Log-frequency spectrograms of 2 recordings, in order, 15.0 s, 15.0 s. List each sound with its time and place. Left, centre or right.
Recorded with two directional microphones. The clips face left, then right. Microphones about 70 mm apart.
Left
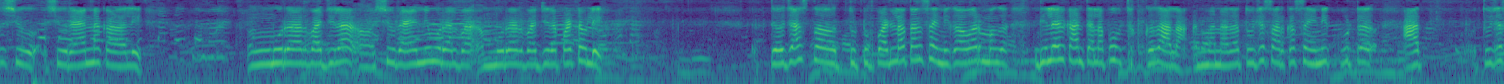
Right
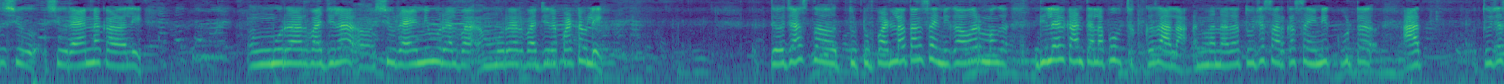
0.0 s speech: left
2.5 s speech: left
7.7 s speech: left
